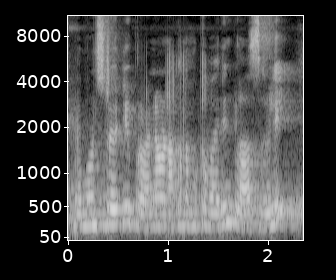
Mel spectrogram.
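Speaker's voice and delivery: quiet aside. Real, not acted. Teacher repeats aside softly.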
